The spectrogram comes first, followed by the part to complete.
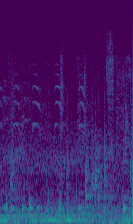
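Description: A bird chirping over and over, short high arching notes about two or three a second, over a low steady rumble.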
